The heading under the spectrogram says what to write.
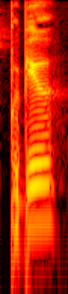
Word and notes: pwbyw: apatani

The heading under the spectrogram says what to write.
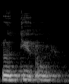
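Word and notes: rutyu'un: Teotitlán del Valle Zapotec

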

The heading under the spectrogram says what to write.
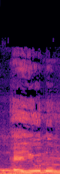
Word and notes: unum: Ansus

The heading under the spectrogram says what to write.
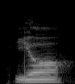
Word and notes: foo: apatani

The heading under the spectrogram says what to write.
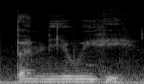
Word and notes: Taniuihi: Futuna

